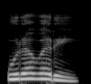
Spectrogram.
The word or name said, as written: ಊರ್ವರೆ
